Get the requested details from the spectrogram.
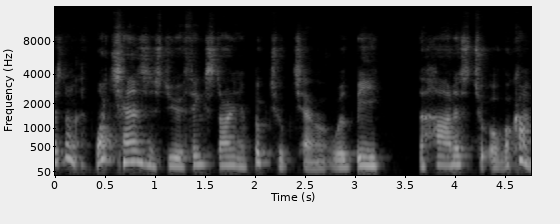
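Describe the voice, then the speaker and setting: A man talks at a fairly quick pace with a fairly high pitch and very wide pitch swings. The recording is very clean, with a silent background. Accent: strong Danish. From Denmark. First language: Danish. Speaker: book channel vlogger. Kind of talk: casual vlog monologue. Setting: filming alone to camera. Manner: casual, hesitant with fillers.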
